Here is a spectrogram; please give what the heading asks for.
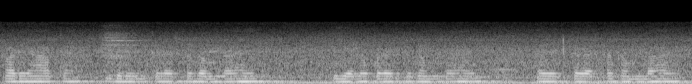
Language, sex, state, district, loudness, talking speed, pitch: Hindi, male, Chhattisgarh, Raipur, -14 LUFS, 155 wpm, 130 Hz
